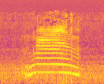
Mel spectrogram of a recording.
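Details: Domestic cat upset at being kept off a lap utters one long, steady, slightly falling meow lasting about a second, in a quiet room.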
